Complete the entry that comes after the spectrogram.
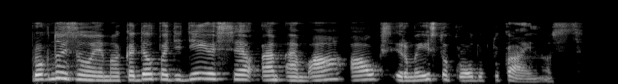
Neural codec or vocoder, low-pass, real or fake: none; 7.2 kHz; real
